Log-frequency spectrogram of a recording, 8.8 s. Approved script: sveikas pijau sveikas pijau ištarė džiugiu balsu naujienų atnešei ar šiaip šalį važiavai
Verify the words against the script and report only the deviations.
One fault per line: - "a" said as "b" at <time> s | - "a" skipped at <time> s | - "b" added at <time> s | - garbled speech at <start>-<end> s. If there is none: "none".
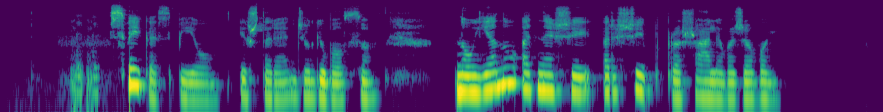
- "sveikas pijau" skipped at 2.0 s
- "pro" added at 6.7 s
